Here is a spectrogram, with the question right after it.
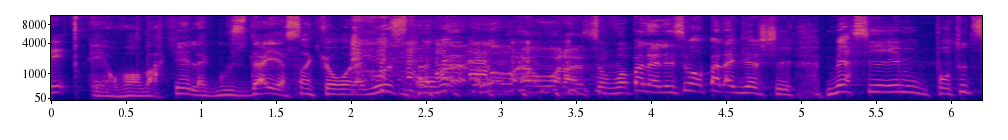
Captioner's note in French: rires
